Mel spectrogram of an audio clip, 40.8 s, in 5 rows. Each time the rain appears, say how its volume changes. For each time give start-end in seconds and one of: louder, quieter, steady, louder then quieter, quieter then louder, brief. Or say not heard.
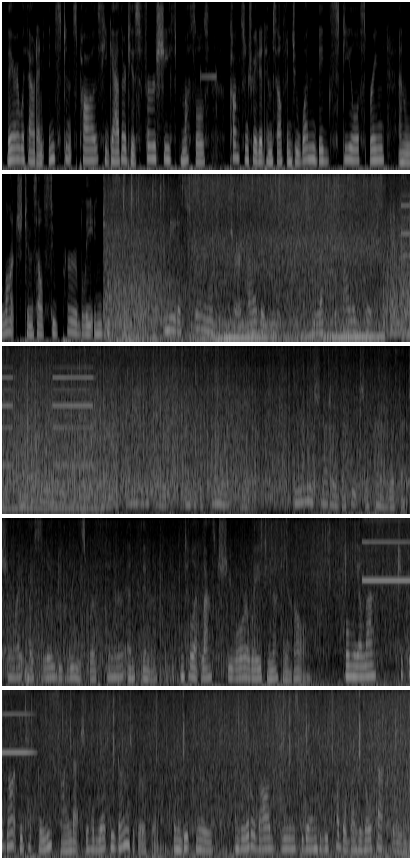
10.2-40.7 quieter then louder.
